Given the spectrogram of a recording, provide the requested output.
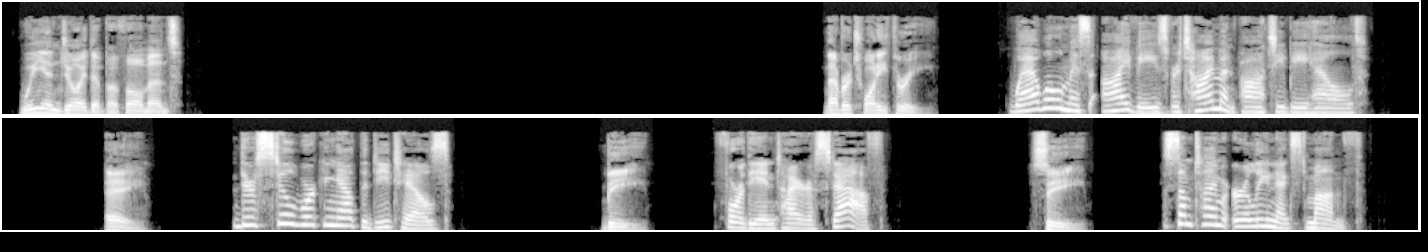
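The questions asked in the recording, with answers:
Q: Where will Miss Ivy's retirement party be held?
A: A: They're still working out the details.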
